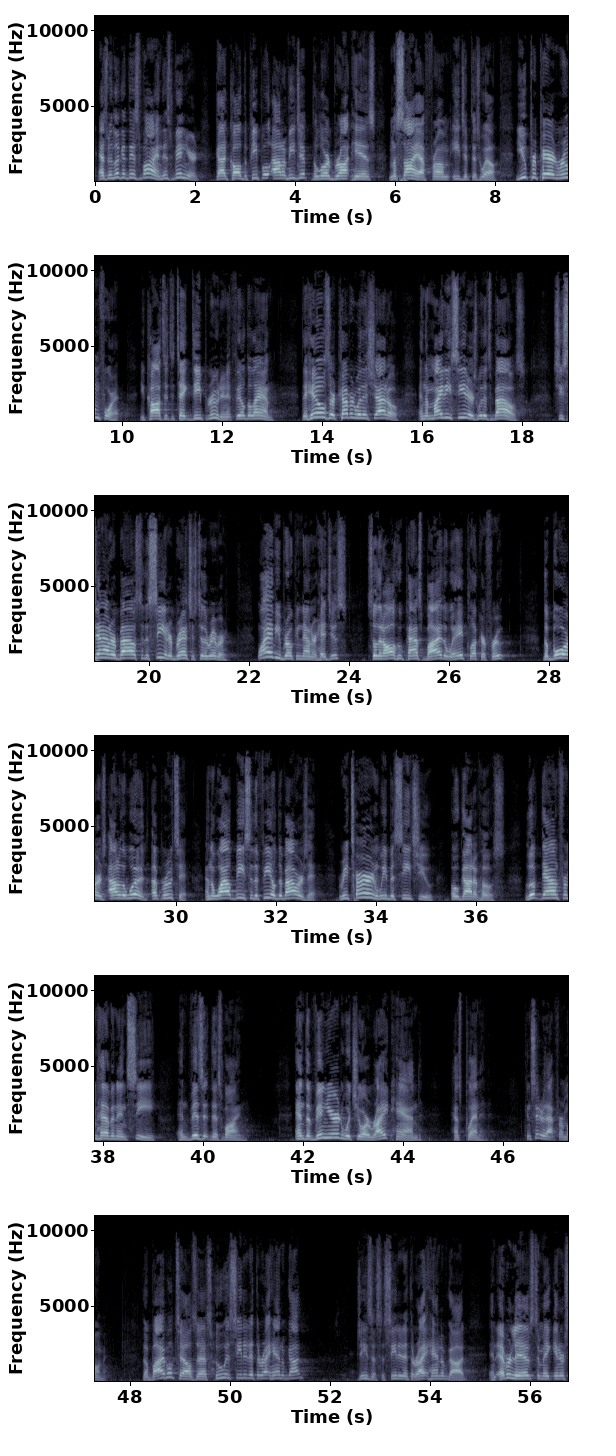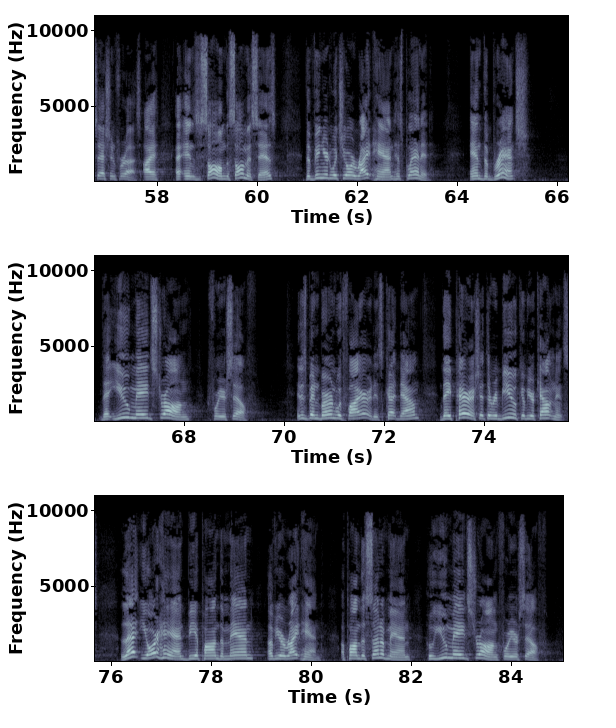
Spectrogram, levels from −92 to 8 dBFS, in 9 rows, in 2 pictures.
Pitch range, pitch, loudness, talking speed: 165-225 Hz, 195 Hz, -26 LUFS, 160 wpm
